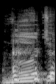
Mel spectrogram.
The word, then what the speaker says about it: Nutt: Conta pra gente a pronúncia. É Nut mesmo. Nut mesmo.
